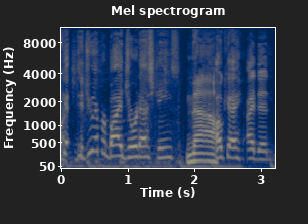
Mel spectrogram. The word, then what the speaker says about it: Jordache: Jordache is the name, right?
